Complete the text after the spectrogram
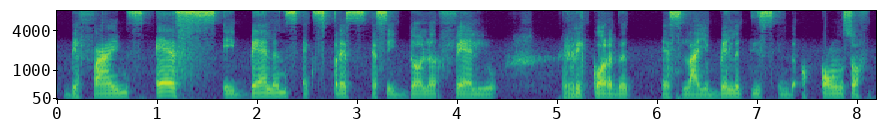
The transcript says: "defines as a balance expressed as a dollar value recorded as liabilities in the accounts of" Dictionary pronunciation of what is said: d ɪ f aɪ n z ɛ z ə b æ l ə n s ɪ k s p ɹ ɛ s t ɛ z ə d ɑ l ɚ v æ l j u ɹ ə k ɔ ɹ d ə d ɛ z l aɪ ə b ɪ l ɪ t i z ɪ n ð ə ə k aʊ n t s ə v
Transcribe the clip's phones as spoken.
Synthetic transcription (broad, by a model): d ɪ f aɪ n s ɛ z ə b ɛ l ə n s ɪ k s p ɹ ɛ s ɛ s ə d ɑ l ɚ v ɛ l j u ɹ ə k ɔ ɹ d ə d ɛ s l aɪ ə b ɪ l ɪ t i s ɪ n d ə ə k aʊ n t s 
